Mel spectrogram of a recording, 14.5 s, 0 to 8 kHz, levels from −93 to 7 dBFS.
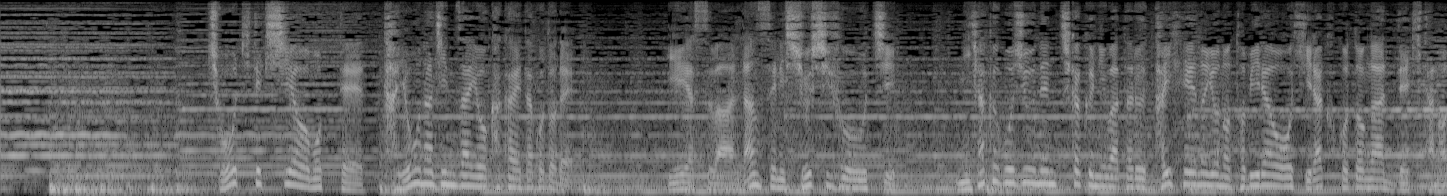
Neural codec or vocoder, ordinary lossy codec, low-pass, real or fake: none; none; none; real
